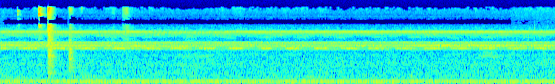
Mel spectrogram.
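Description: Crickets chirping: one in a steady, even pulse while others trill continuously at a higher pitch, over a steady low hum. A single faint click comes under a second in.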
